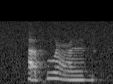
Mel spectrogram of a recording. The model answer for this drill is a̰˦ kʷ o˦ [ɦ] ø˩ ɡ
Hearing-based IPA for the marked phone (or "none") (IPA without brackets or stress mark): ʕ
